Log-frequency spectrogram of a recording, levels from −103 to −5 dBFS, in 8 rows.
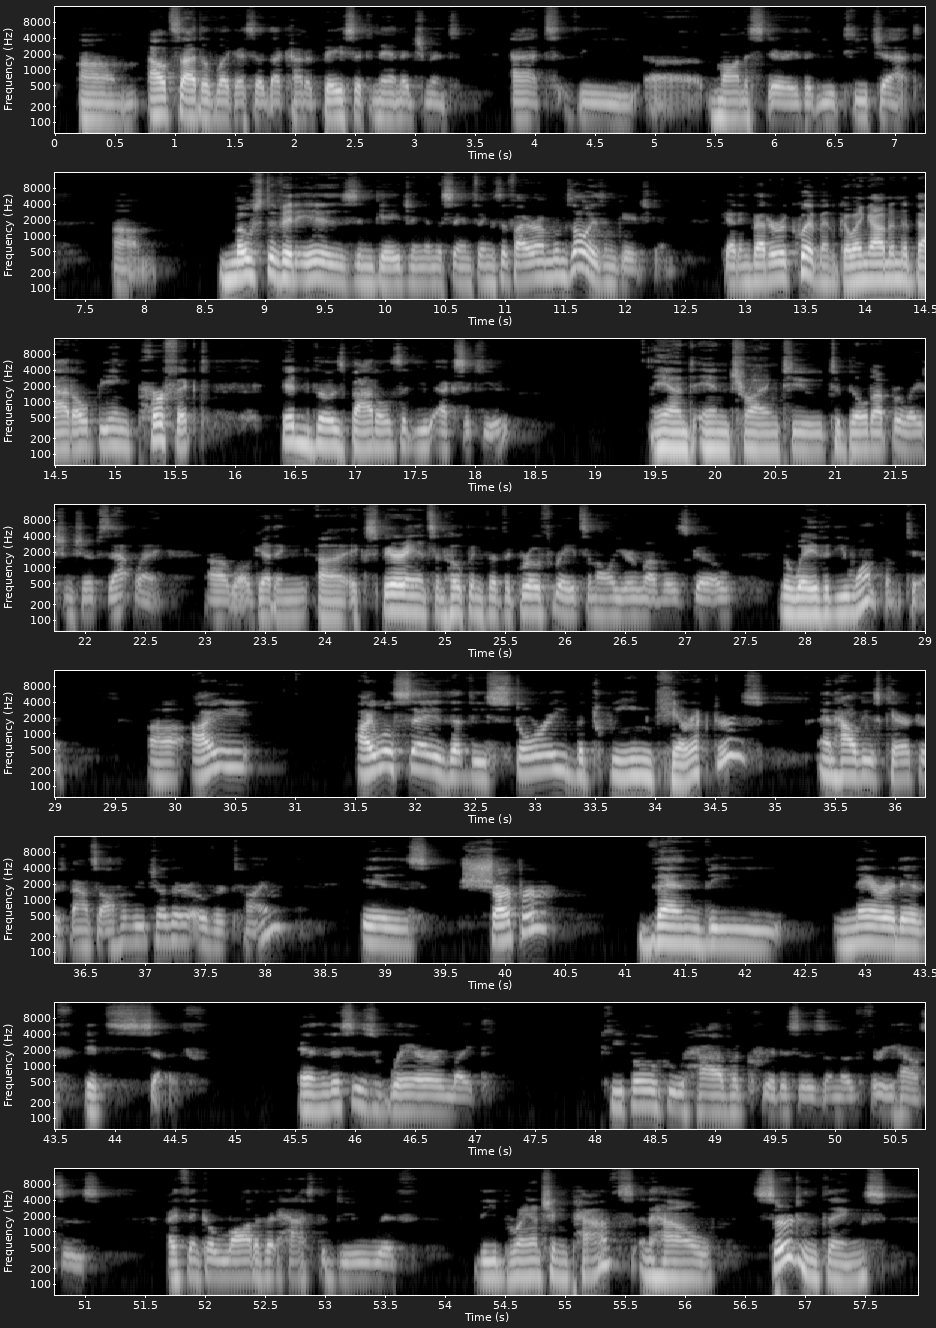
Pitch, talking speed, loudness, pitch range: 140 Hz, 145 wpm, -30 LUFS, 130-165 Hz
